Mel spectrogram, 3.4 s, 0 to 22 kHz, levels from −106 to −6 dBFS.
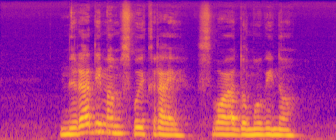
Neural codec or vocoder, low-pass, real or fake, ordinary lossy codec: vocoder, 44.1 kHz, 128 mel bands, Pupu-Vocoder; none; fake; none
